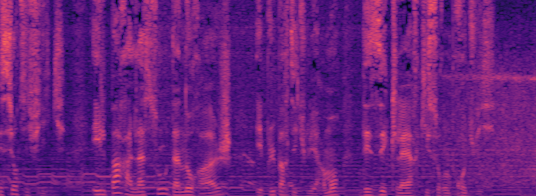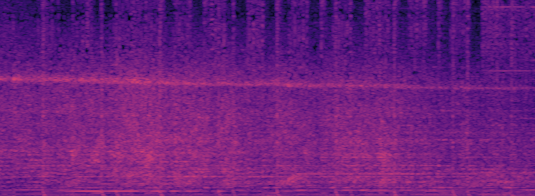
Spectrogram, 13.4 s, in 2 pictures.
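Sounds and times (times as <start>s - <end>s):
speech: 0.0s - 6.3s
Falcon 20 jet aircraft taking off: 0.0s - 13.3s.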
